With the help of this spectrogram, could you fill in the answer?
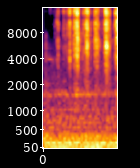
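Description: A handmade paper shaker card with loose sequins sealed inside is shaken, and the sequins rattle in a quick series of soft, bright ticks over a low background rumble. The card works as it should, with the sequins moving freely inside.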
